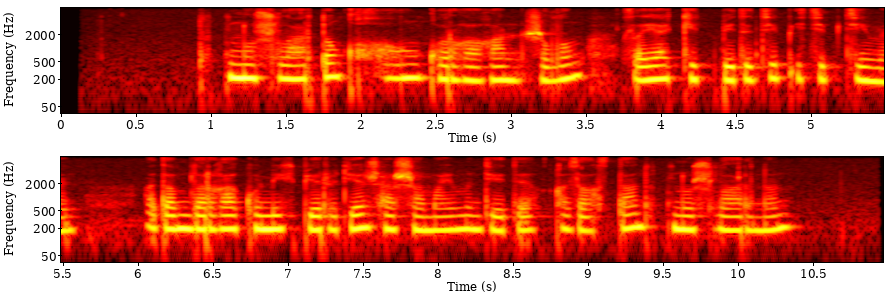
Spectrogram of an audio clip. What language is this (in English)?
Kazakh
